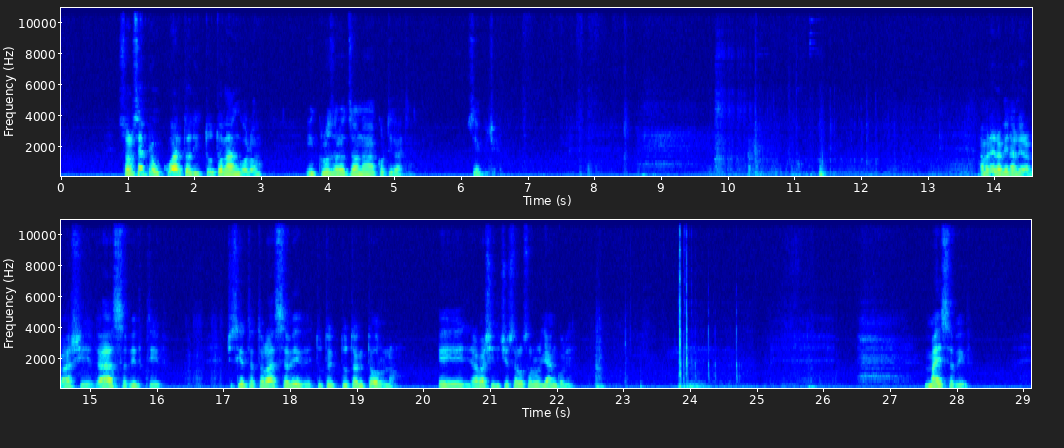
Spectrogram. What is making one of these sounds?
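An elderly man speaks calmly and closely into a microphone, in short bursts with pauses.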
